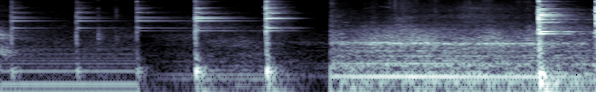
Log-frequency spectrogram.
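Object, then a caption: Stone boulder struck with a hammer. A boulder in the boulder field at Ringing Rocks State Park is struck repeatedly with a hammer, each hit giving a bright, bell-like metallic ring that decays quickly. The strikes come at uneven intervals, with a steady low background noise between the later hits.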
